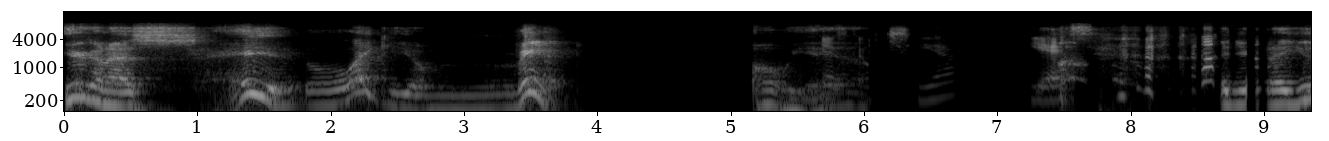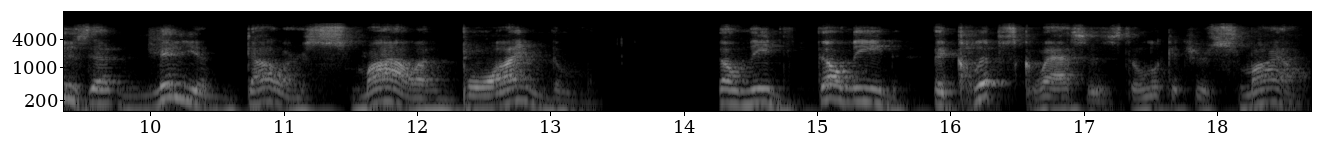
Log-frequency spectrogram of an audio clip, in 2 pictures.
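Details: Adult speech coach; typical speech.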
